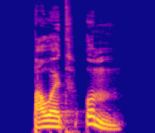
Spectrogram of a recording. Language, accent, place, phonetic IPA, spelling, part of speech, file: German, Germany, Berlin, [ˌbaʊ̯ət ˈum], bauet um, verb, De-bauet um.ogg
- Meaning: second-person plural subjunctive I of umbauen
